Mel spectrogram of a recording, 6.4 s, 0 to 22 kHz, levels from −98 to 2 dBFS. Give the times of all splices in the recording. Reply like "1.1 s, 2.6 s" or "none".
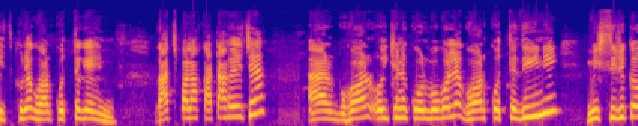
none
